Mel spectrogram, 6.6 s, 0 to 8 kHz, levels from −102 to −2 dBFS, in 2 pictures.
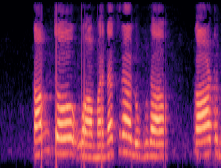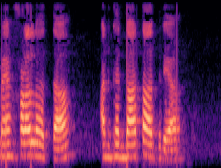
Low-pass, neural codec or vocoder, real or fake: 7.2 kHz; none; real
